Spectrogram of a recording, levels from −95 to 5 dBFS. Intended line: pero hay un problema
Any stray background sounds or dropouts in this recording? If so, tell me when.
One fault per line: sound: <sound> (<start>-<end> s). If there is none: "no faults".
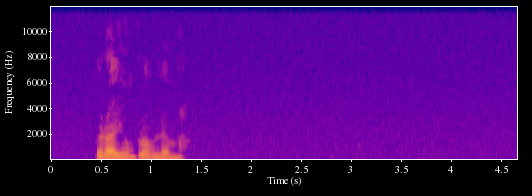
no faults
